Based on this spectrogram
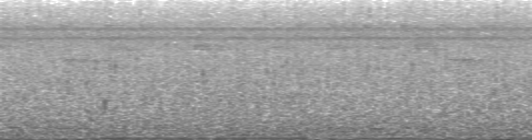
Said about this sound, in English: The calming sensation of the waterfall softening the muscles in your face.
